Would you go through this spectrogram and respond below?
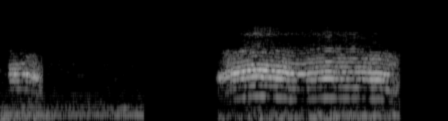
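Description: Two drawn-out cat meows, the first a short rising cry that trails into a lower tone and the second a longer, strong wail after a brief pause, close and fairly loud with no talking.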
